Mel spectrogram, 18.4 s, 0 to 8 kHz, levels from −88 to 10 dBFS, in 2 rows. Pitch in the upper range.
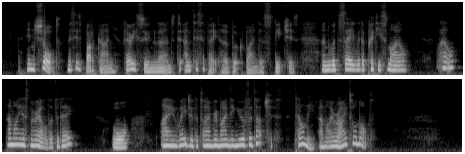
No: medium, 160 Hz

